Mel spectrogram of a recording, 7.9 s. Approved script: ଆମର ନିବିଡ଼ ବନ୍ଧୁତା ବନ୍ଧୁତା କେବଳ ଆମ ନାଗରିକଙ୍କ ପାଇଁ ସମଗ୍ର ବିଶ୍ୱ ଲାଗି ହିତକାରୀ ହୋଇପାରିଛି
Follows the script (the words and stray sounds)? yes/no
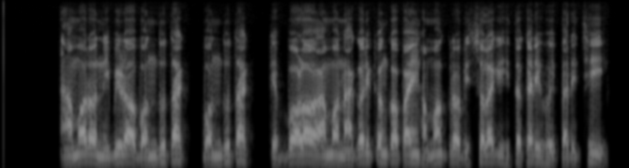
yes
